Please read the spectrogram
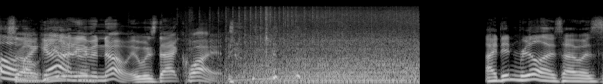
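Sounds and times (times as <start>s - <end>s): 
speech: 0.0s - 3.2s, 4.8s - 6.0s
laughter: 0.0s - 3.4s
lawn mower engine running while mowing a lawn: 1.3s - 4.2s.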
